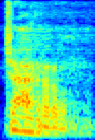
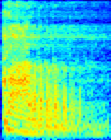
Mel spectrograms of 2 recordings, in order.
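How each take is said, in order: First: The word begins with a ch sound. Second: The word begins with a k sound. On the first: The speaker calls it wrong. "bacanya itu bukan car" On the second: The speaker calls it right. "Bacanya itu kar"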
